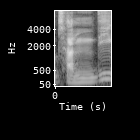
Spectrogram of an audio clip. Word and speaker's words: 잔디: 대표적인 예시로 잔디 같은 단어가 있죠. 얘는 하나의 형태소란 말이죠. 그래서 얘가 디귿과 이가 만났음에도 불구하고 이거를 잔치라고 발음하지 않는 그런 것들을 확인해 볼 수 있습니다.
